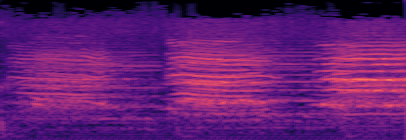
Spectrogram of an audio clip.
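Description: A choir singing a national anthem in a few long held notes, the notes changing twice.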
